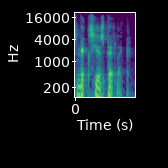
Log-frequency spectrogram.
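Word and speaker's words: Mxyzptlk: Yeah, it's Mixius Pitlick.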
